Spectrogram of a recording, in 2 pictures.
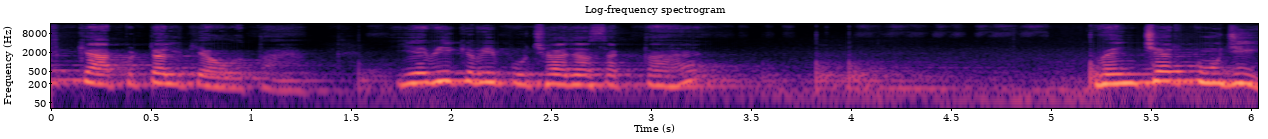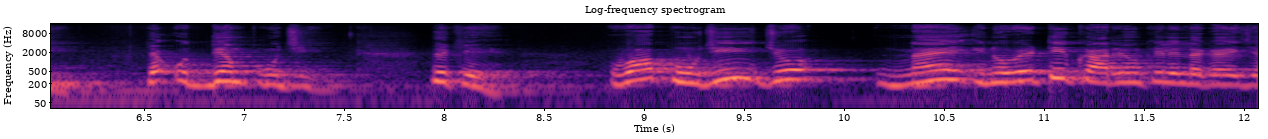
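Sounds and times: person speaking: 0.0 - 12.0
marker pen scratching on board: 1.5 - 5.8.

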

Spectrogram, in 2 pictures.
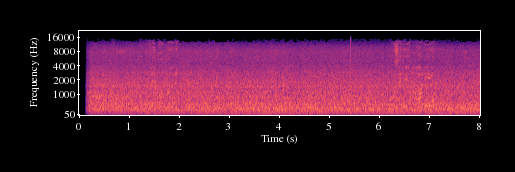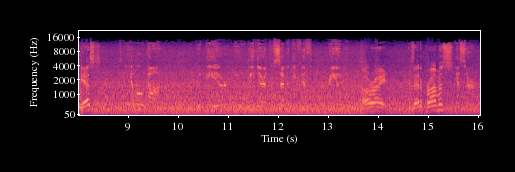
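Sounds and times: loud mechanical drone: 0.1 - 16.0.

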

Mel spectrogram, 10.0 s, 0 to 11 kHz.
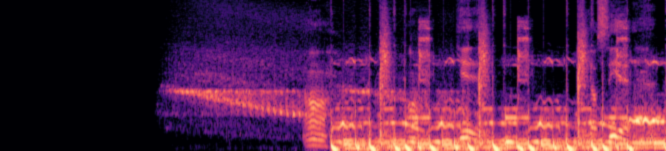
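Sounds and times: tone gliding down: 2.4 - 7.0
steady high tone: 2.4 - 7.4.

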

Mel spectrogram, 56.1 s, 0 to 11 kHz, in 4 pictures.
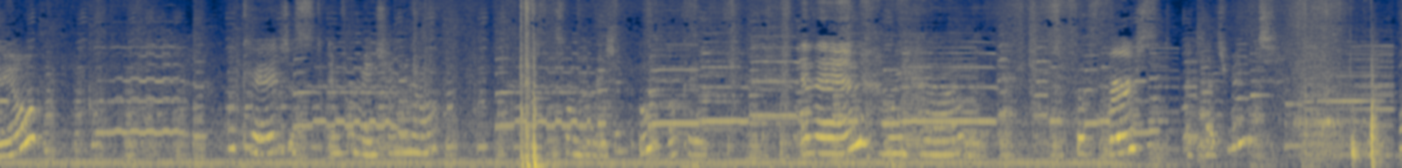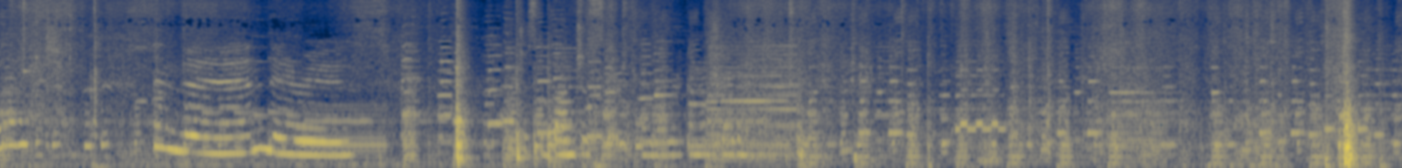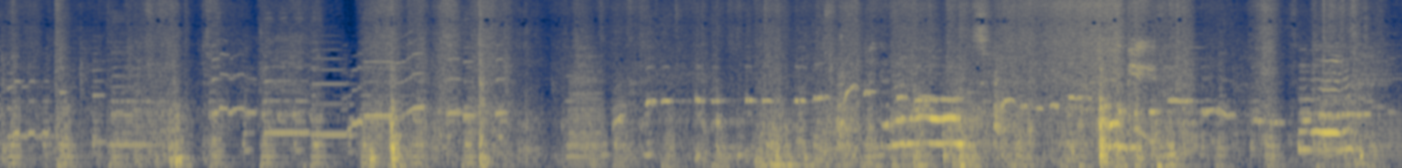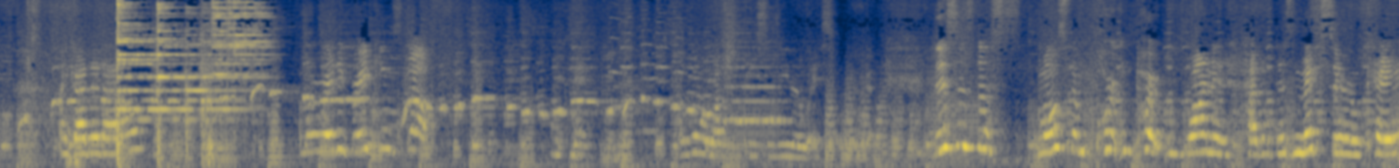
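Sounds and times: background music: 0.0 - 56.0.

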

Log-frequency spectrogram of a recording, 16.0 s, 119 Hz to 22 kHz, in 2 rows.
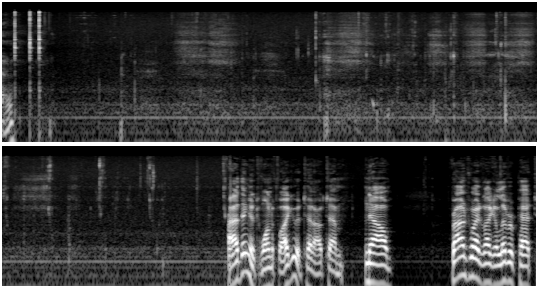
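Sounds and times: steady low hum: 0.0 - 16.0
person chewing wet mouth sounds: 4.4 - 10.5.

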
